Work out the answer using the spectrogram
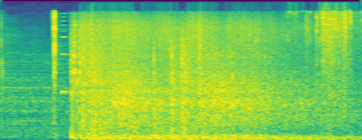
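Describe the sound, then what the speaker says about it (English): Huge bomb explosion in a video game: a sudden loud blast after a brief click, then a long, dense rumbling roar that fills the rest of the moment with little decay. "One of the really big bombs does not kill these guys."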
